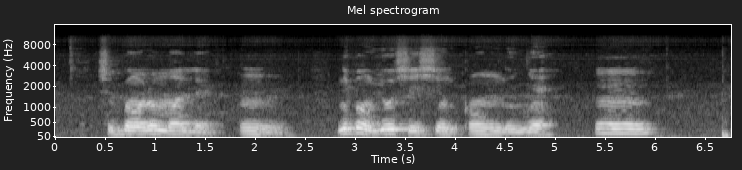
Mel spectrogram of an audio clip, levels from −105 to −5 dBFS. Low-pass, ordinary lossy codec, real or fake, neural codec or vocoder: 10.8 kHz; none; real; none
